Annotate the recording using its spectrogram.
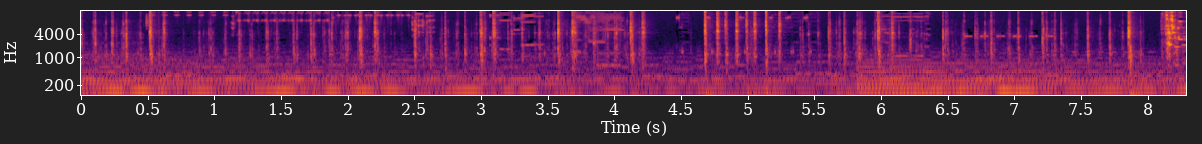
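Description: Rapid typing on a computer keyboard: a dense run of key clicks with a brief pause about halfway through.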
